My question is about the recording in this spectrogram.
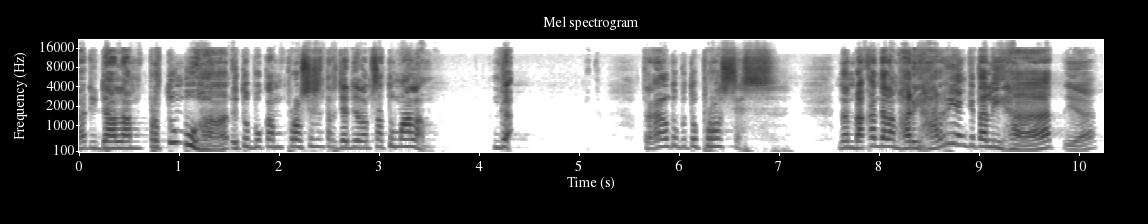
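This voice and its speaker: A man preaching a sermon in a lively, conversational way, often turning to his listeners directly and acting out the inner voices of a struggling believer. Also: high-pitched. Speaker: pastor.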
